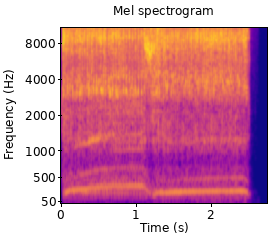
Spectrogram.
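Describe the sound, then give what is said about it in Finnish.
A car engine revs loudly and steadily, climbing in pitch, dipping briefly around the midpoint, then holding high again before cutting off abruptly. No one speaks. “Koska insinööri ajaa autoa näin.”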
